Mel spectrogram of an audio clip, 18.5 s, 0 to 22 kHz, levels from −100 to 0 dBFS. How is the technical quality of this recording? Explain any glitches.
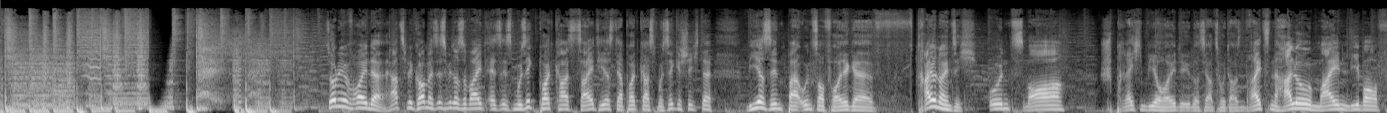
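One glitch is audible, a repeated buffer. From 3.19 to 3.21 s, a tiny piece of sound, about 5 ms long, plays four extra times. New audio arrived late, so the device replayed its last buffer. The piece is very short, so the hard joins come across as a brief click or buzz. Nothing seems to be lost.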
